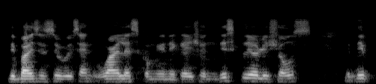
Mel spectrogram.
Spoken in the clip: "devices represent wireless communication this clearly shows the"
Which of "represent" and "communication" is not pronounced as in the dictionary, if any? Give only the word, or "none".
represent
